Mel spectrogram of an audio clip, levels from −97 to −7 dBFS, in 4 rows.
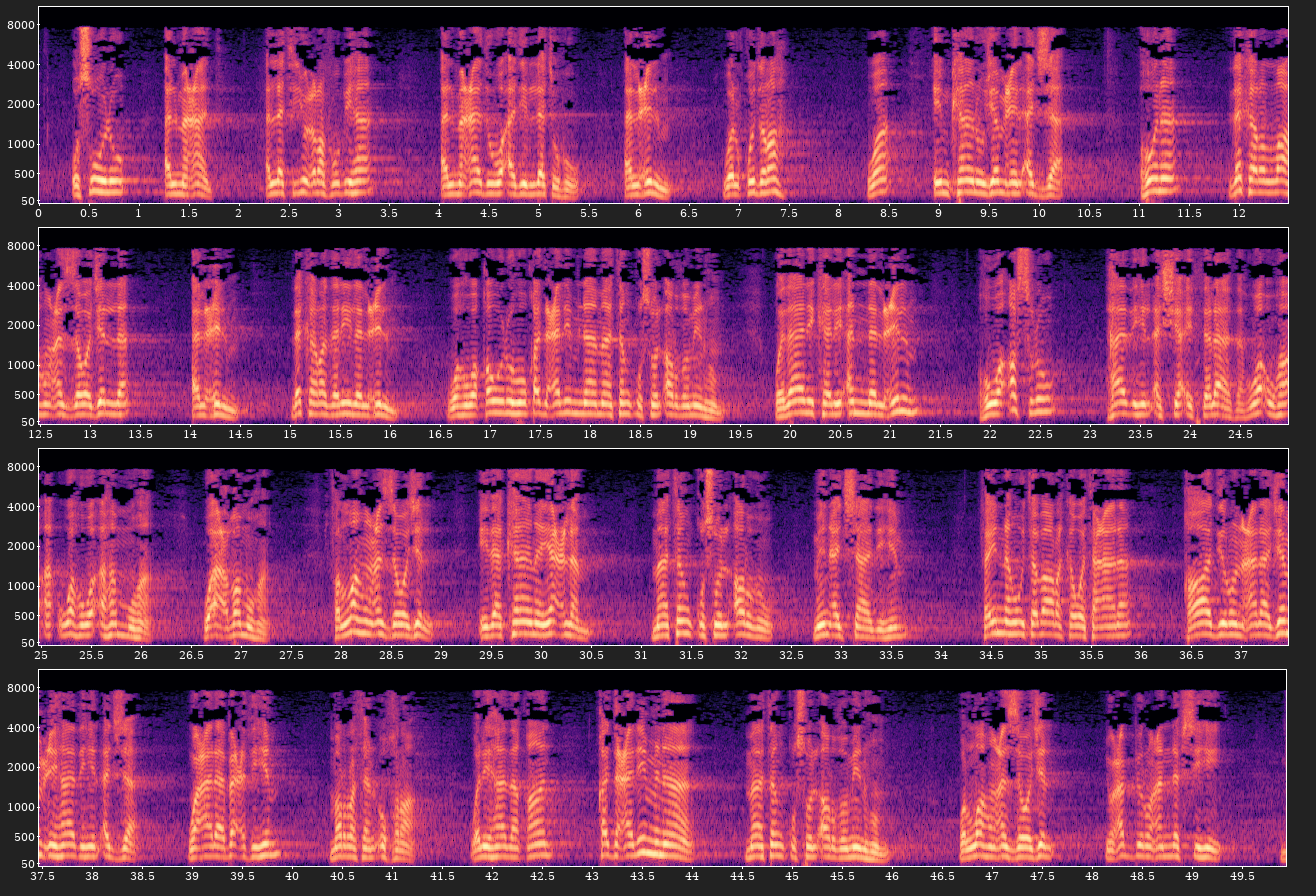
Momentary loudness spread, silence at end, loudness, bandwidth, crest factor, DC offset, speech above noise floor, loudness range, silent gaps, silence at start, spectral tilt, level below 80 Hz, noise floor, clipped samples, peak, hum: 10 LU; 0 s; -18 LUFS; 8 kHz; 16 dB; under 0.1%; 31 dB; 2 LU; none; 0.35 s; -5 dB/octave; -58 dBFS; -48 dBFS; under 0.1%; -4 dBFS; none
